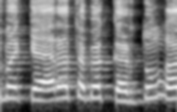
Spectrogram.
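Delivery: very high-pitched, loud, squeaky voice. Showing how some people talk with a very high pitch: very high-pitched voice. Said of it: "उनकी बड़ी हाई पिच होती है, right? इस तरह".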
